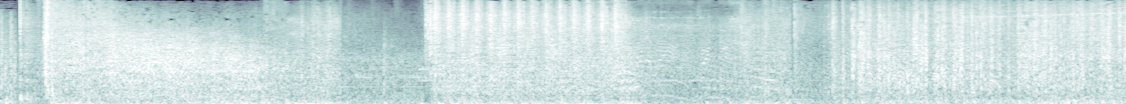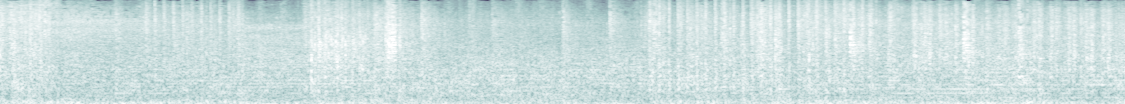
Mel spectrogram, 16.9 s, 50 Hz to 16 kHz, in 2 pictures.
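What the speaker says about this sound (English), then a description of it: "some of these SPAs with their fast firing cannons" Rapid cannon fire from self-propelled anti-aircraft guns in War Thunder, modern anti-air vehicles engaging WW2 tanks, with dense continuous bursts and heavy booms filling the whole stretch at loud, close range.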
